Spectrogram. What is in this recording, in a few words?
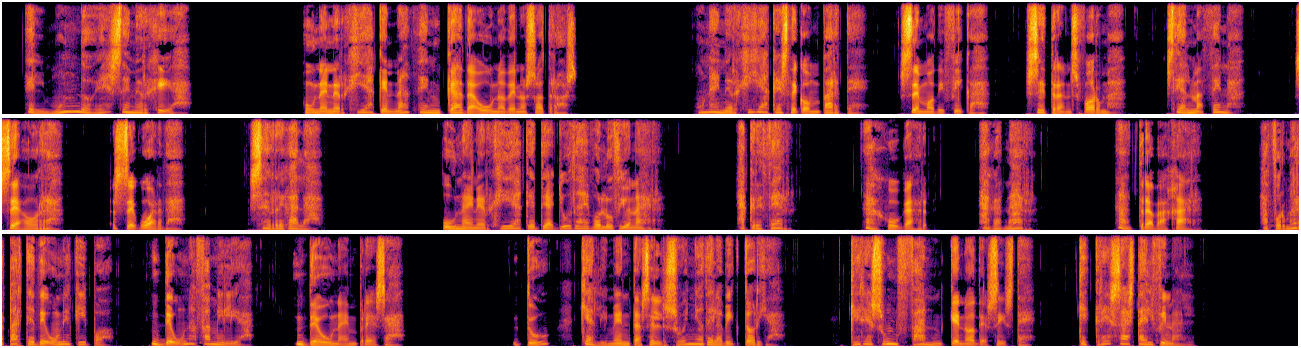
Spanish Presentation Corporative Warm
